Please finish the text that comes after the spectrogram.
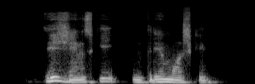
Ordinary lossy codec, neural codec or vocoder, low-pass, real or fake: Opus, 32 kbps; codec, 44.1 kHz, 2.6 kbps, DAC; 14.4 kHz; fake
